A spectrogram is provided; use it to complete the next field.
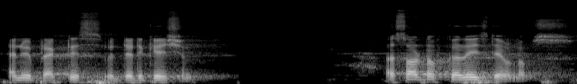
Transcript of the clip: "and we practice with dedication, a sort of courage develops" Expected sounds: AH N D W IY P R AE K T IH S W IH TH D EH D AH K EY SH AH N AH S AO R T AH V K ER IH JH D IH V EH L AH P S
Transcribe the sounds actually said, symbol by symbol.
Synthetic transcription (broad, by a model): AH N D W IY P R AE K T IH S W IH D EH D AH K EY SH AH N AH S AO R T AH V K ER IH JH D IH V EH L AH P S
